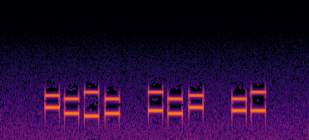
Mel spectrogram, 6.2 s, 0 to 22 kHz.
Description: DTMF, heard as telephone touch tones, dialled by hand, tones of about 290 ms. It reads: 0434 940 79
